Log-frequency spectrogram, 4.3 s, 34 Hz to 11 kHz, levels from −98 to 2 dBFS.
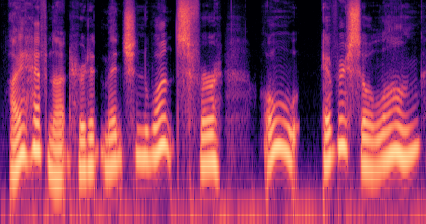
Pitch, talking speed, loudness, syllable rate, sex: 185 Hz, 155 wpm, -16 LUFS, 4.3 syllables/s, male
